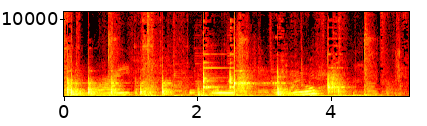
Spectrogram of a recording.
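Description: Thick oat and egg mixture being stirred in a bowl, the spoon scraping and clinking against the sides in a steady rhythm, close up, while someone speaks over it.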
